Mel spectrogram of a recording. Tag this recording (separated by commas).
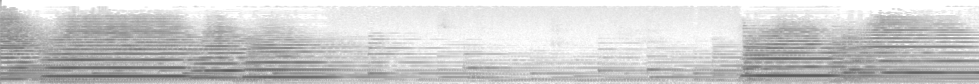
Music, Piano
